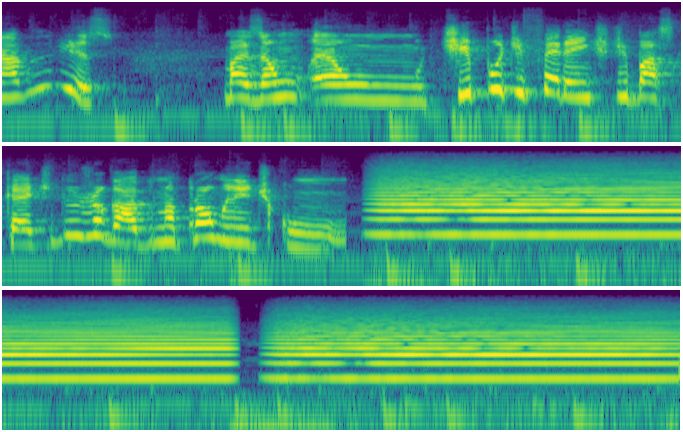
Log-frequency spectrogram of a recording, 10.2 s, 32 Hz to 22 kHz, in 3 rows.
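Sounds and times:
speech: 0:00.0 - 0:06.0
loud piercing air horn blast: 0:05.2 - 0:10.1.

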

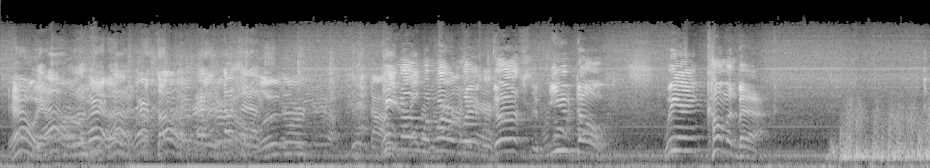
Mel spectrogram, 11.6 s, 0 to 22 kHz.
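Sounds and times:
speech: 0:00.1 - 0:07.7, 0:08.3 - 0:09.6
rumbling thunder from a passing storm: 0:10.3 - 0:11.6.

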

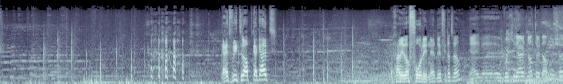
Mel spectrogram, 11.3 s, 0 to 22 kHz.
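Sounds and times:
footsteps of someone running through an empty amusement park ride queue line on a hard floor: 0:00.6 - 0:02.9, 0:05.6 - 0:07.2
laughter: 0:02.9 - 0:04.1
speech: 0:04.4 - 0:05.6, 0:07.9 - 0:11.2.

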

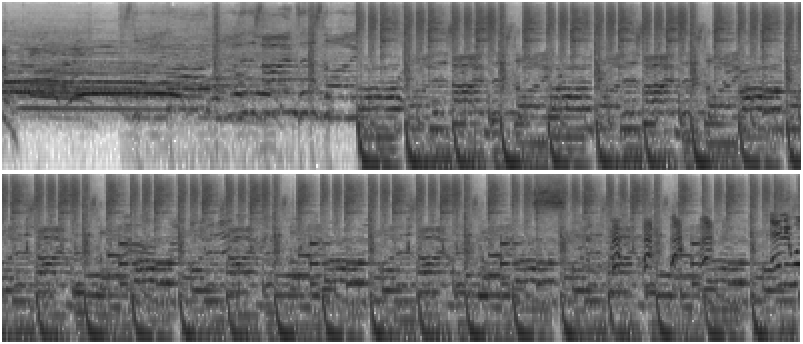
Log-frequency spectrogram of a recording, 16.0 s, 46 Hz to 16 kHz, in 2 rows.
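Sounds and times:
loud crowd cheering and whooping: 0:00.0 - 0:02.9, 0:08.4 - 0:15.3
heavy rhythmic thumping: 0:03.6 - 0:15.9
laughter: 0:08.0 - 0:15.9.

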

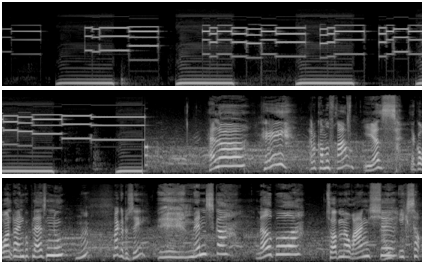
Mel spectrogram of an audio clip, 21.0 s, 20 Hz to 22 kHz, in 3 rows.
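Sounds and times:
mobile phone ringtone for an incoming call: 0:00.0 - 0:00.7, 0:01.4 - 0:02.7, 0:03.3 - 0:09.4
mobile phone vibrating: 0:00.9 - 0:02.0, 0:02.9 - 0:04.0, 0:04.9 - 0:05.9
laughter: 0:09.2 - 0:20.9
speech: 0:10.5 - 0:10.7, 0:11.4 - 0:20.9.

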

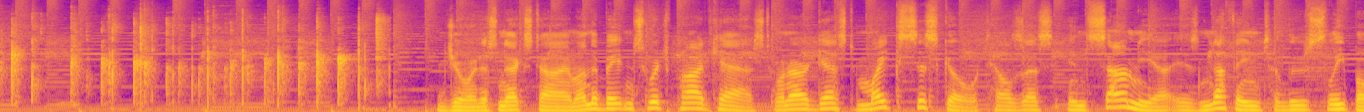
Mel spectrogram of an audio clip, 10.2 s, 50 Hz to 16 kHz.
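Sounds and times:
small group clapping hands: 0:00.0 - 0:03.0
speech: 0:03.3 - 0:10.2.

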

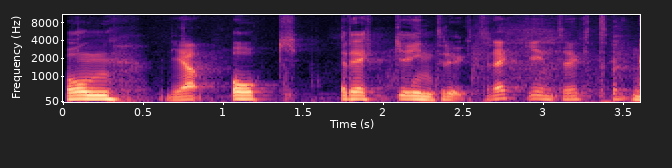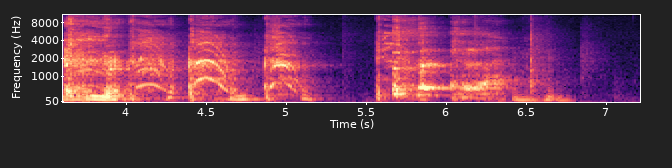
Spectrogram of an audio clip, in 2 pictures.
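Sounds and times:
speech: 0:00.0 - 0:05.3
person coughing harsh chesty coughs: 0:03.4 - 0:06.8.

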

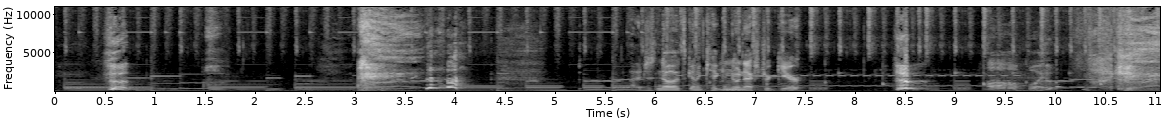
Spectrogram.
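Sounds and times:
soft tonal music: 0:00.0 - 0:11.0
person hiccupping after eating spicy food: 0:00.4 - 0:01.9, 0:08.4 - 0:08.8
laughter: 0:03.0 - 0:04.1, 0:10.2 - 0:11.0
speech: 0:05.9 - 0:07.6, 0:09.3 - 0:11.0.

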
